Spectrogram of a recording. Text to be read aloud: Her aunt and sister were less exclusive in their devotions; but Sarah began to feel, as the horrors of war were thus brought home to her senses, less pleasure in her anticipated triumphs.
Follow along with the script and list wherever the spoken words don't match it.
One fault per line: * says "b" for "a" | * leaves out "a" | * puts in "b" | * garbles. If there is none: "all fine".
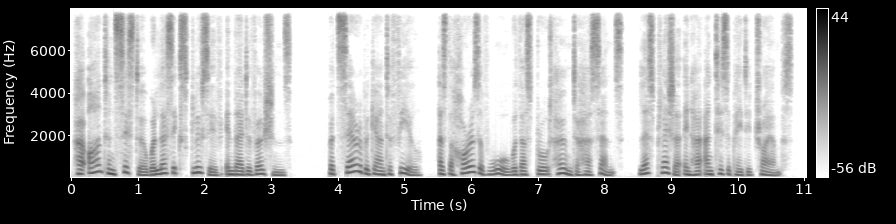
* says "sense" for "senses"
